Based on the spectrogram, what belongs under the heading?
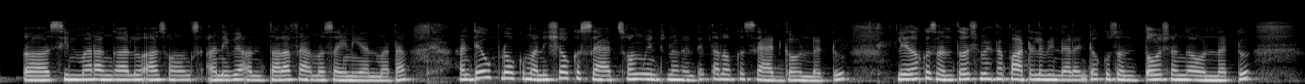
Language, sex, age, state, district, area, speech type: Telugu, female, 18-30, Andhra Pradesh, Kakinada, urban, spontaneous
